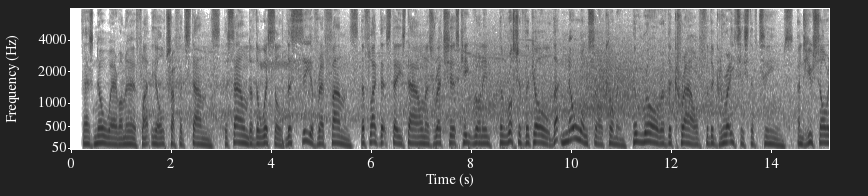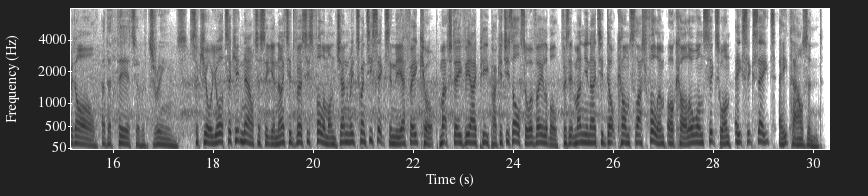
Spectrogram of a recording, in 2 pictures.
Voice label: poem; mufc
